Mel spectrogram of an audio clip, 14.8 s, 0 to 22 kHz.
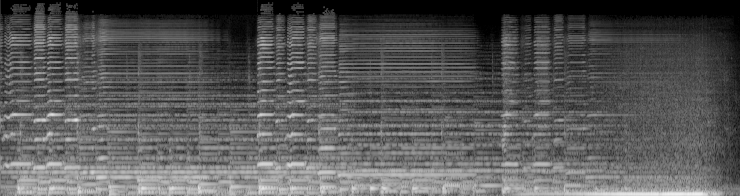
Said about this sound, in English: It's a Ford F-350 custom milk truck from the 1970s, and this thing is a relic.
